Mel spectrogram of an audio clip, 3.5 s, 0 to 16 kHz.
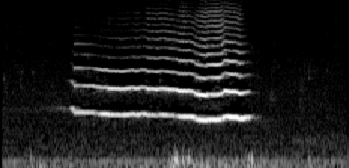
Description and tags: creaky door 5
A creaking wooden door (with metal hinges.) This sound is a fairly short by drawn-out high-pitched creak. Recorded in stereo using a H2n.
closing, Creak, Creaking, Creaky, Door, High-pitched, Hinges, short, Spooky, Stereo, Wooden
